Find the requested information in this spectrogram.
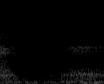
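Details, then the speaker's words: Horse (mare) with allergy and heaves after eating week-old hay, wheezing: rough, noisy whistling quality on the airflow, before herbal treatment. "But she's allergic to something in it. You can hear her wheezing. Really hear her wheeze."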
